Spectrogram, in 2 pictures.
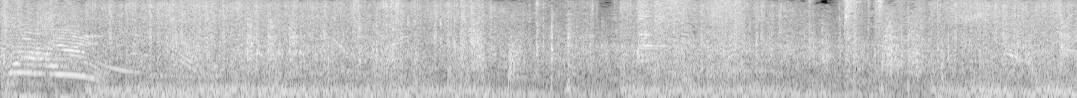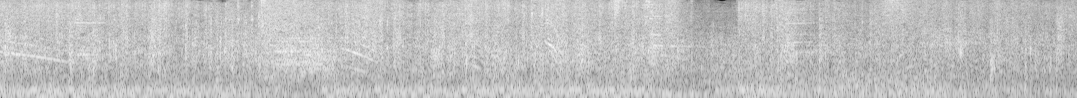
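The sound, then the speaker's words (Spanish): Schmeisser submachine gun fire in a battle scene, loud and relentless, with rapid bursts of shots mixed with heavy booms that fill the whole stretch without a pause. “tío materno de Arturo Signagel, salió a descubierto disparando su ametralladora Schmeisser”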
